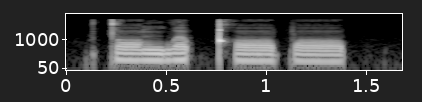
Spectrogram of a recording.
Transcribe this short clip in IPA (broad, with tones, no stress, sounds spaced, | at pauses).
t̪ ɔː˨ ŋ w ɐ˧ p̚ kʰ ɔː˨ p ɔː˨ p̚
